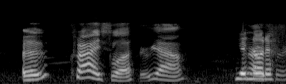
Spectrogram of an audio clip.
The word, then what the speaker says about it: Chrysler: you pronounce the word what's that word? Chrysler? Who? Chrysler.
